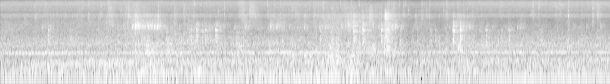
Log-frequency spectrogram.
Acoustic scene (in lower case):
bus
